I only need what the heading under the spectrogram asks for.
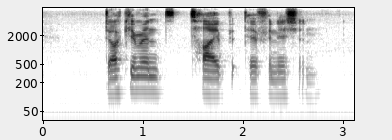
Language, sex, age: English, male, 19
